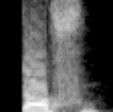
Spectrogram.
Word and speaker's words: tough: Next word हमारा टफ, TOUGH, TOUGH, confuse मत होइएगा, TOUGH, टफ।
